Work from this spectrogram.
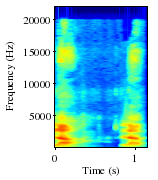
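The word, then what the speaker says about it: ল: अब ल को हिंदी में ल, लेकिन असमिया में इसका उच्चारण होगा लो। लो, असमिया में ल का उच्चारण लो होता है।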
